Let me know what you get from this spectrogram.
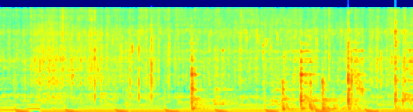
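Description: Slit whole green chillies sizzling in hot oil with the gas off, frying on the oil's leftover heat from the garlic, with a steady hiss and frequent sharp pops. A metal ladle turns them in the wok.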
